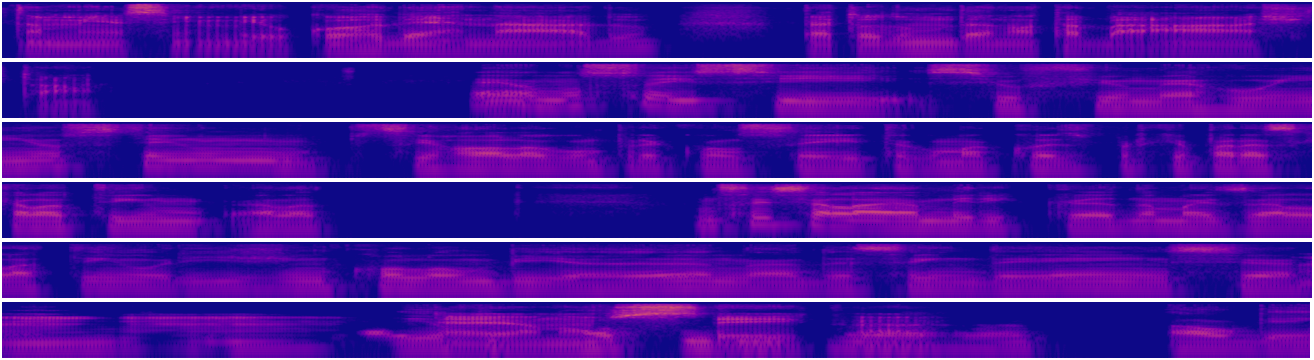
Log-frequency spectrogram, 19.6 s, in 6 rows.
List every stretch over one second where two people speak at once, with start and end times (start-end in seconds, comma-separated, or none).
17.4-18.8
